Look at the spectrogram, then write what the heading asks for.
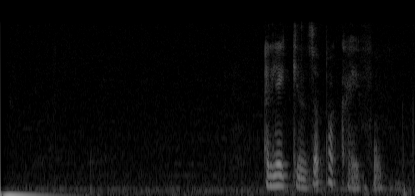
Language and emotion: Russian, neutral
